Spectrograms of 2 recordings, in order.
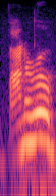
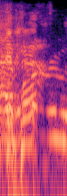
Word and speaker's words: Bonnaroo: Like Bonnaroo, Buckaroo? How do you pronounce this? That's how you pronounce it? Yep. Not Bonaro is going on right now in Manchester, Tennessee.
